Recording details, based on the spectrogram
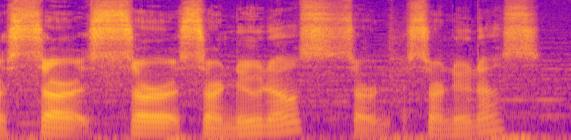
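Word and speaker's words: Cernunnos: Yeah, Celtic doesn't have any soft C's; they have hard C's. So yeah, pronounced with hard K's, or like hard K's. So yeah, Cernunos, not Cernunos.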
